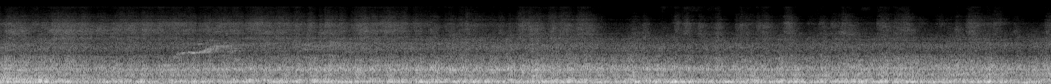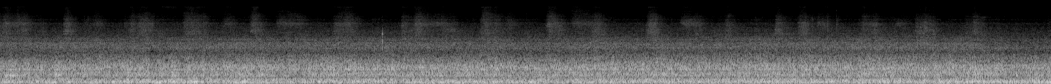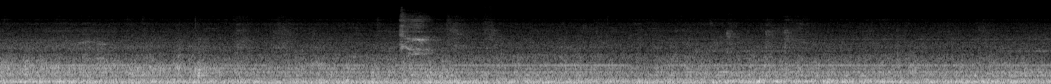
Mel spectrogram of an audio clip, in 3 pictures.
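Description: A Kawasaki Heavy Industries C151 metro car with GTO-VVVF traction, running along the track as heard from inside the carriage: a continuous rumble of running noise, with brief rising whines about two seconds in and again near the end, and a steady tone joining about two-thirds of the way through.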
